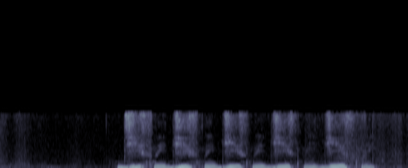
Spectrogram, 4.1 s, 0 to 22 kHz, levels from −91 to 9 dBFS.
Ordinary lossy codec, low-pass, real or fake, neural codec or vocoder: none; 7.2 kHz; fake; vocoder, 22.05 kHz, 80 mel bands, WaveNeXt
